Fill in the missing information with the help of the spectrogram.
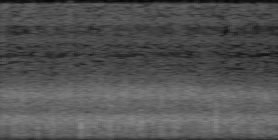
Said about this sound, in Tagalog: Muulan, naabutan sila ng ulan.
